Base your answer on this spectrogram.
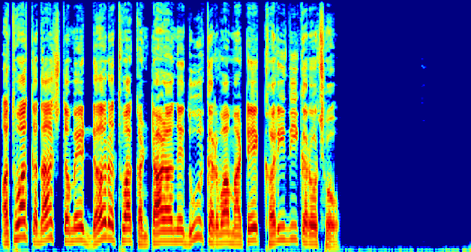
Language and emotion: Gujarati, neutral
